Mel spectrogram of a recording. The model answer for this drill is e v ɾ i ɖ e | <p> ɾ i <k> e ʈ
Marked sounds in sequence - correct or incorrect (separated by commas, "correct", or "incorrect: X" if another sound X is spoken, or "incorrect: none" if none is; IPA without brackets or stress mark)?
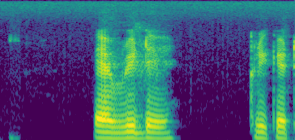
incorrect: k, correct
